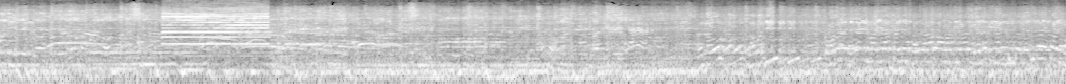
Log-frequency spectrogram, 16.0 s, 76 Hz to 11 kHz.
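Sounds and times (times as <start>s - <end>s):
voices: 0.0s - 7.4s
loud music: 0.0s - 8.2s
vehicle engines in traffic: 0.0s - 16.0s.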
